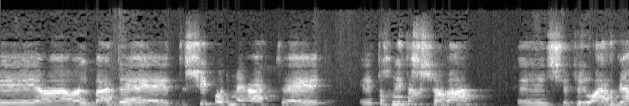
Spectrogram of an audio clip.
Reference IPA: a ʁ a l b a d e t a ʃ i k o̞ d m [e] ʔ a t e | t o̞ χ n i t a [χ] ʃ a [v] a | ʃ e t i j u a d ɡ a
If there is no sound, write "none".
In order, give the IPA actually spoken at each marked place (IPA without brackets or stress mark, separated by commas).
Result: e, χ, ʁ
